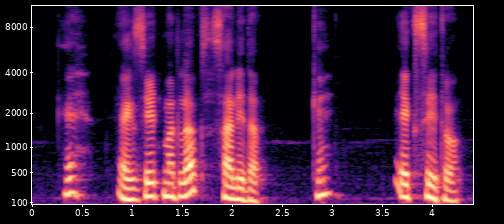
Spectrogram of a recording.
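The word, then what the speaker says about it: éxito: Between vowels, मतलब अभी ये 21 है, इसके पहला और बाद में वावल्स है, ए और आ है, तब उसको क्स पढ़ना है। फॉर एग्जांपल एक्सामेन, एक्सामेन मतलब एग्ज़ाम, एक्सितो, एक्सितो मतलब एग्जिट नहीं,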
